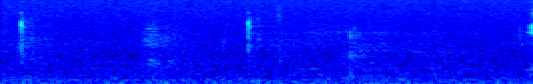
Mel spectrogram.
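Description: Quiet room tone in a pause in speech, with a few faint, short clicks about a second apart.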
